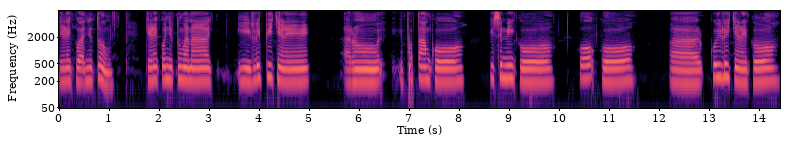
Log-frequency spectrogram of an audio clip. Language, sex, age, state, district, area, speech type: Santali, female, 60+, Jharkhand, Bokaro, rural, spontaneous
